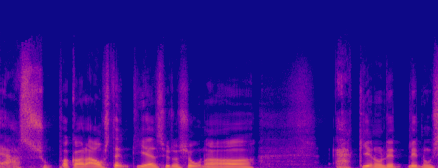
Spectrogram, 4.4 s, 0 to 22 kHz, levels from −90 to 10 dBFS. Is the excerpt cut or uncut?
uncut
